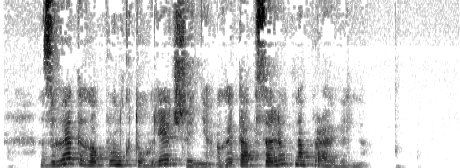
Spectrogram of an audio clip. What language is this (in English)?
Belarusian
